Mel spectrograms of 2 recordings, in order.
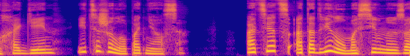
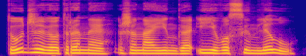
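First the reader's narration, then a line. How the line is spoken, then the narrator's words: Deep bass, older man. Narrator (Russian): пробасил усатый глава стражей, дядька старше остальных и чуть грузнее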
